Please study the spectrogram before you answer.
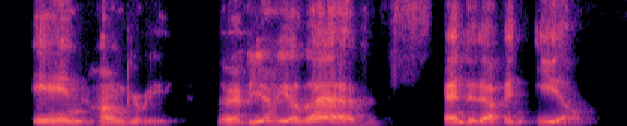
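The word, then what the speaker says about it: Újhely: Hungary ended up in eel which if you know called I don't know the long Hungarian pronounce sat u u j h l y is the way you would write eel in Hungarian eel is very famous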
